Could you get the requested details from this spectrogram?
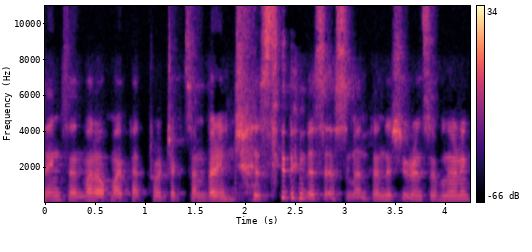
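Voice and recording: With vocal fry and a medium pitch, a woman talks at a fairly quick pace.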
